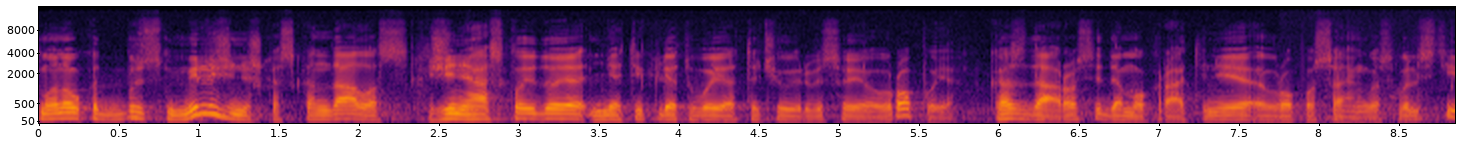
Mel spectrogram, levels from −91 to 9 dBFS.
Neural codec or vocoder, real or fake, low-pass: none; real; 14.4 kHz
